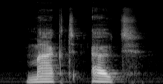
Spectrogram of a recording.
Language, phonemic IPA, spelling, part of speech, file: Dutch, /ˈmakt ˈœyt/, maakt uit, verb, Nl-maakt uit.ogg
- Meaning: inflection of uitmaken: 1. second/third-person singular present indicative 2. plural imperative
